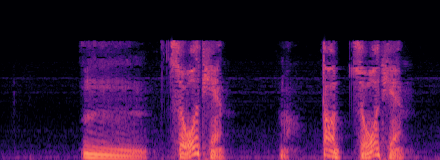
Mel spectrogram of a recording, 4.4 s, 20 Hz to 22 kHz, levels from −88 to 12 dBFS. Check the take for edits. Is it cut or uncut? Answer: uncut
